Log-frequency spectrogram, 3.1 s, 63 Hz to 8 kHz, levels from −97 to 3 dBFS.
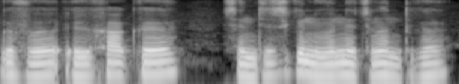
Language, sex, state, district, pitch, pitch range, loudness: Wancho, male, Arunachal Pradesh, Longding, 105 Hz, 100-110 Hz, -15 LUFS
